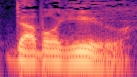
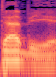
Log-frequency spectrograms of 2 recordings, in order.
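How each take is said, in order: First: All syllables of 'double-u' are clearly said. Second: The middle syllable of the letter is dropped. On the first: The speaker calls it right. "So you have to say double" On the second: The speaker calls it wrong. "it's not W"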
